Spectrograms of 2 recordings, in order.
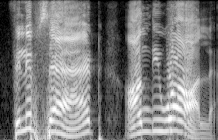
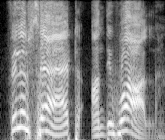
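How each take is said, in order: First: It is read slowly and carefully, word by word. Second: It is spoken naturally, like everyday conversation. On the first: "ఈ విధంగా మనం పలకడం జరుగుతుంది" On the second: "ఏదో మాట్లాడుతున్నాము అనేటువంటి ఒక ఫీలింగ్తో వేరే వాళ్ళతో మాట్లాడుతునేటప్పుడు"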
